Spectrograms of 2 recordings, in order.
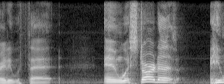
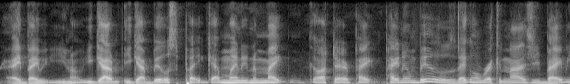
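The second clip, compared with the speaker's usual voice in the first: quieter put-on country drawl; 7 dB quieter than usual. Retelling a wrestling video, imitating Dusty Rhodes talking country. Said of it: "you know how Dusty talk country".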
